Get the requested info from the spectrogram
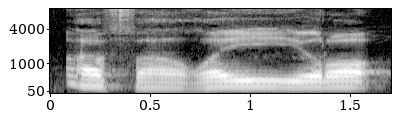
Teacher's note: غین کو موٹا کر کے پڑھیں گے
